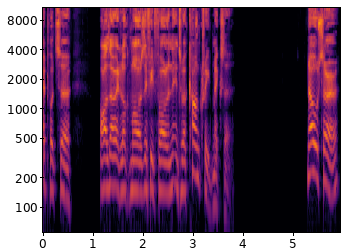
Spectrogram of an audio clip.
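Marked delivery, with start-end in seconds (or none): none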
